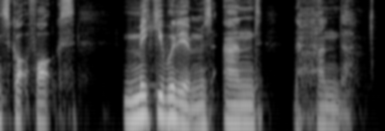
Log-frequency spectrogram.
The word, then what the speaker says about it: Nehanda: Welcome back to the Ranting and Raving podcast with myself, Scott Fox, Mickey Williams, and Nehanda.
